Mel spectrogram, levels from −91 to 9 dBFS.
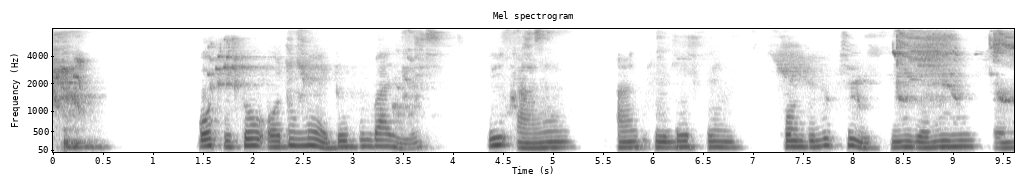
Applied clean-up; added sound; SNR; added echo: neural mask model Resemble Enhance denoiser.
